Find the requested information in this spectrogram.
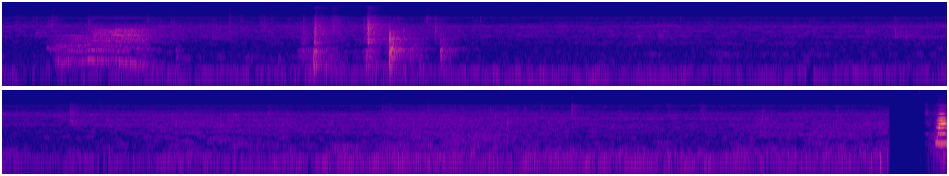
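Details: A domestic cat, said to be always hungry, gives a single short harmonic meow at the start. A few sharp clattering knocks follow, then a long stretch of low indoor hum with no further calls.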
